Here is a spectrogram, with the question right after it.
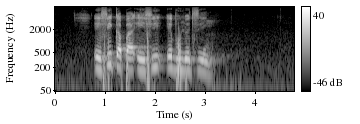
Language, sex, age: Southern Sotho, male, 23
